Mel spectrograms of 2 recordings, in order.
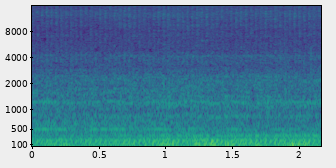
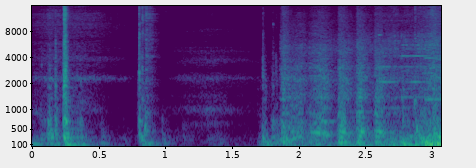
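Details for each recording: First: Daewoo Lanos 1.6, brought in with an engine knock and misfire, at idle: low even rumble with a fast tick from a holed exhaust flex pipe leaking, later fixed by welding. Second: Daewoo Lanos 1.6, brought in with engine knock and misfire, after repair and exhaust corrugated pipe welded: starts and settles into an even, steady idle with no knocks, ticks or misfire.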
